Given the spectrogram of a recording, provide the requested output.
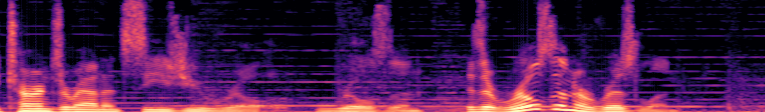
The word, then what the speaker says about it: Rilzin: It's spelled Rilzin. R-I-L. Rilzin. R-I-L. Rilzin.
